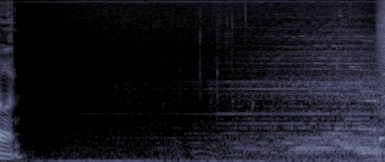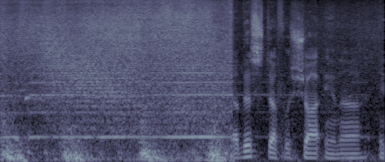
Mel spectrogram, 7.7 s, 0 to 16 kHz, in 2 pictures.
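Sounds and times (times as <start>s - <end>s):
speech: 0.0s - 0.3s, 6.2s - 7.6s
train steam hissing in Jordan: 3.6s - 7.6s.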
